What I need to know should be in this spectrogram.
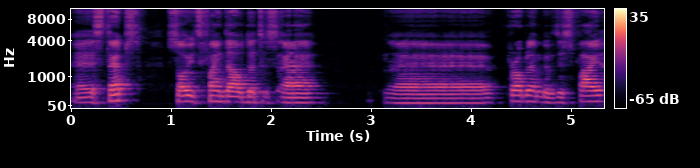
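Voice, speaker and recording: A man whose first language is Polish, speaking over a video call with halting phrasing and frequent restarts as a guest engineer in a webinar. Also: mid-range voice, a little mellow. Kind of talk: live webinar demo and Q&A.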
